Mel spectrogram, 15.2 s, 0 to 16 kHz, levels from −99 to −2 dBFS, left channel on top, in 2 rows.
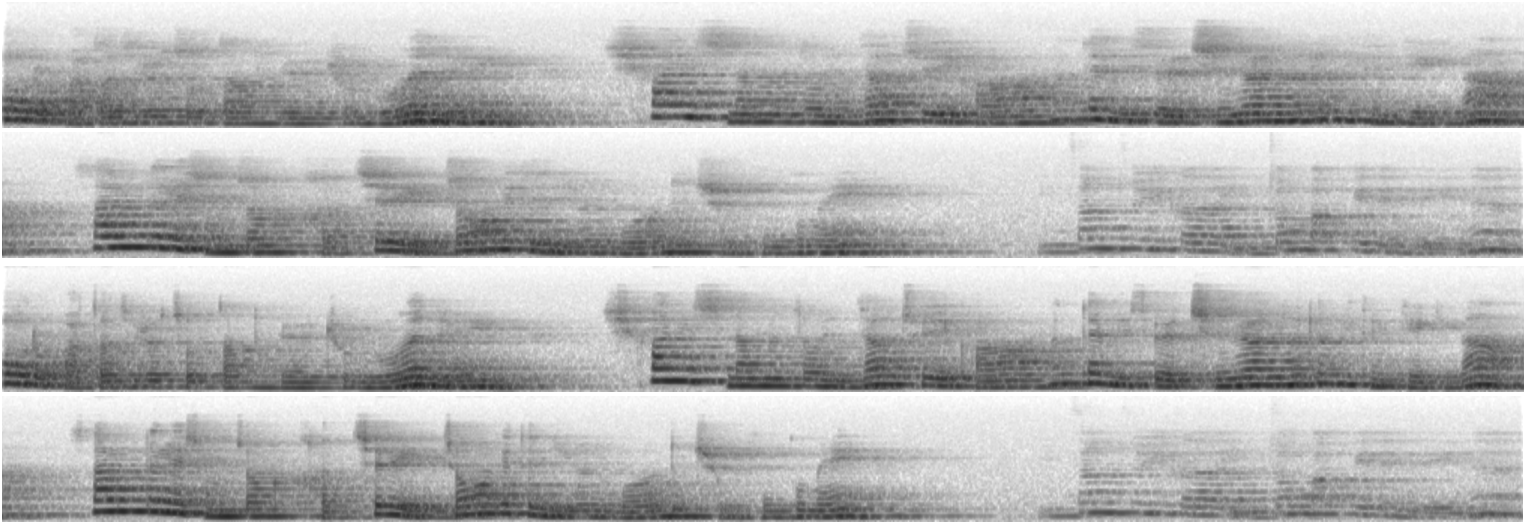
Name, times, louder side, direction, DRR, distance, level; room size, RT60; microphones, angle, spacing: voice 1, 0.0-2.6 3.0-7.5 8.1-11.9, right 2 dB, 50° right, 0 dB, 0.4 m, -28 dB
voice 2, 12.8-15.2, equal, 30° left, -5 dB, 0.6 m, -42 dB
3.7 x 2.6 x 2.6 m, 1.3 s
head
